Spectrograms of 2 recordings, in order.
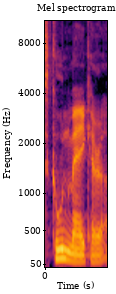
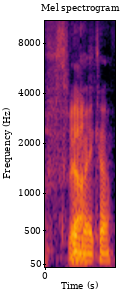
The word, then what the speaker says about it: Schoonmaker: Ich kenne ihn als Schoonmaker, aber. Schoonmaker. – Ja. – ja. – Okay, dann nehmen wir das so.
